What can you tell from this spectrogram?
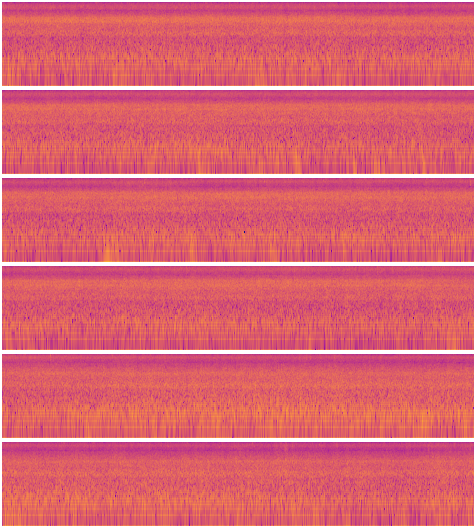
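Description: Heavy hail and rain pelting flooded fields and standing water, a dense, steady hiss with no single impacts standing out. The stones are a little bigger than quarters.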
